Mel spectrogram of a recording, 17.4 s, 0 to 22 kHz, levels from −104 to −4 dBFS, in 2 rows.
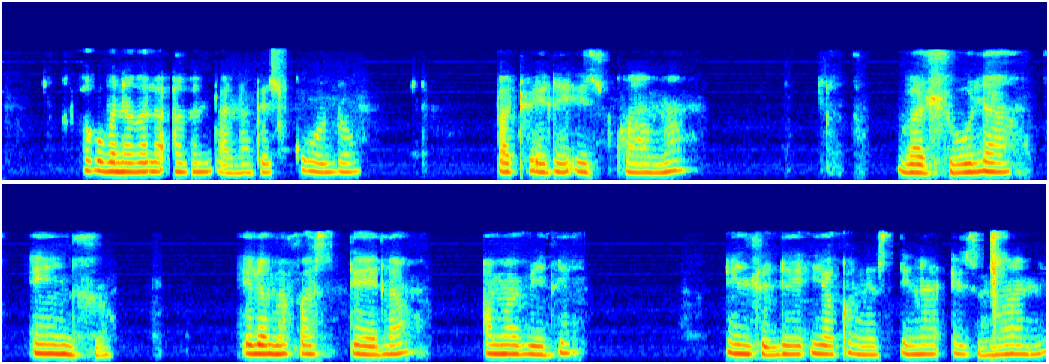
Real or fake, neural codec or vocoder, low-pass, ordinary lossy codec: fake; vocoder, 22.05 kHz, 80 mel bands, HiFi-GAN; 7.2 kHz; AAC, 32 kbps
